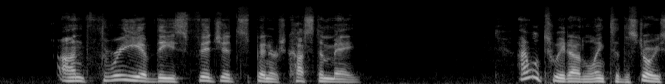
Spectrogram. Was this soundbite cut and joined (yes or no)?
no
